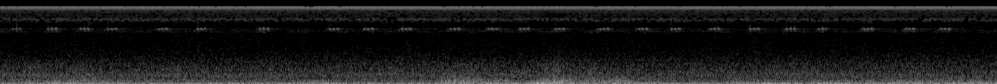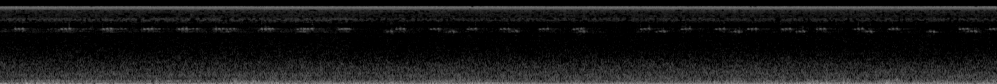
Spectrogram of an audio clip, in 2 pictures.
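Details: Countryside crickets in summer by a golden wheat field keep up a long, rapid series of high, short chirps, a second caller weaving in at times; light breeze murmurs low, with one soft thump midway.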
